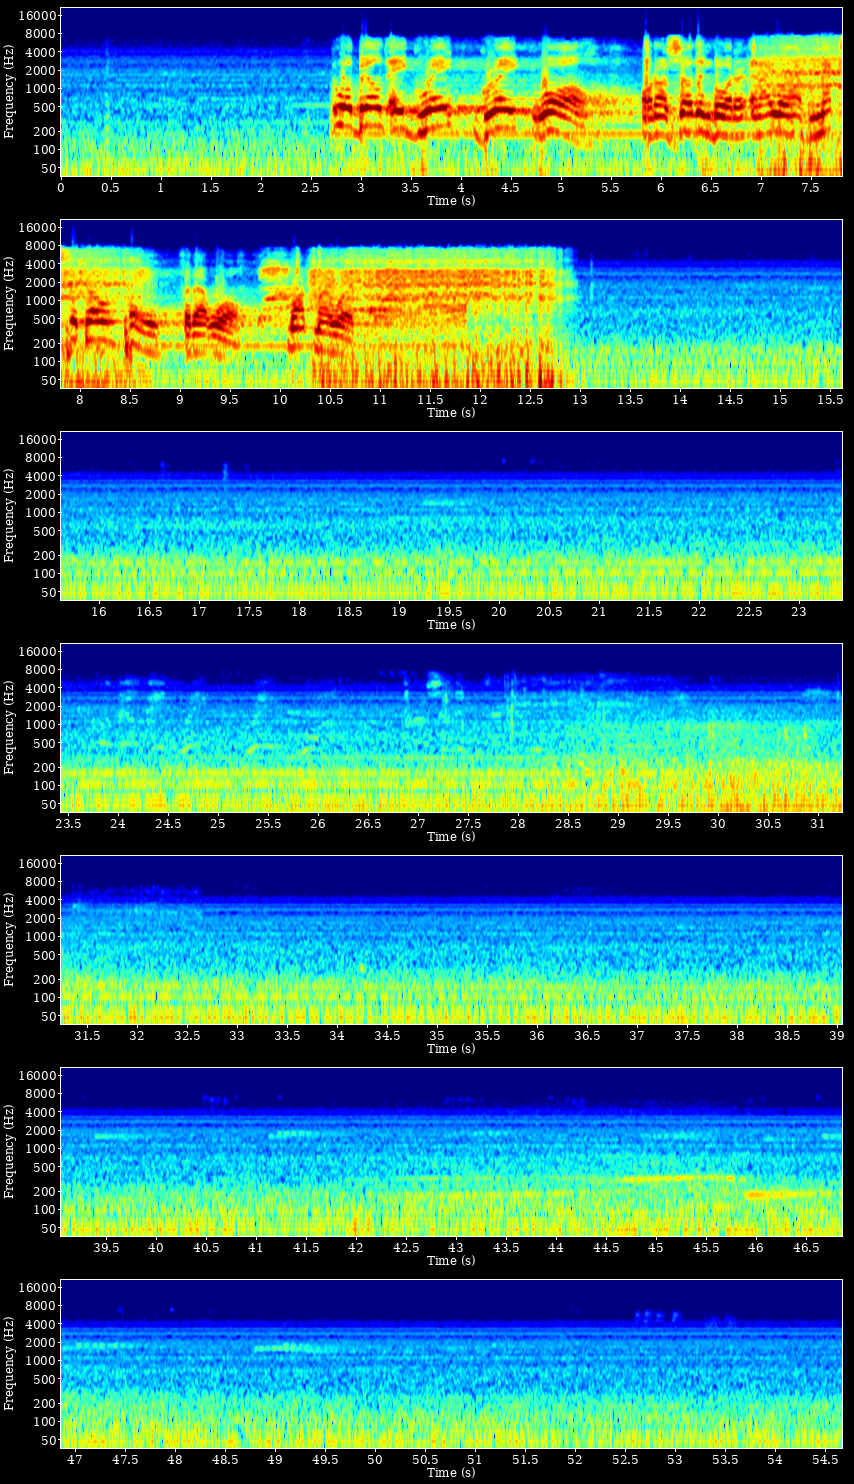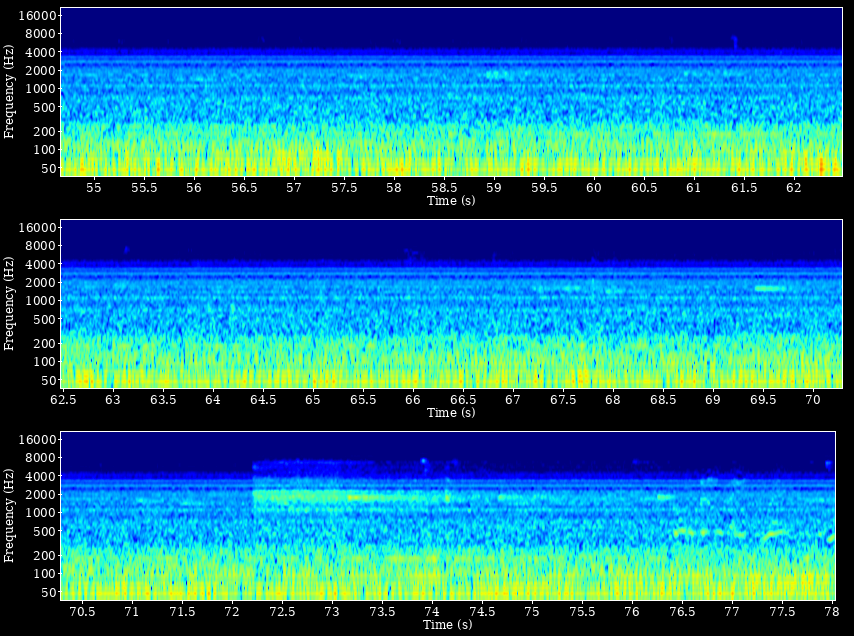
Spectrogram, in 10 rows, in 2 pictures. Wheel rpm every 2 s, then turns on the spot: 0, 0, 0, 70, 40, 120, 50, 0, 0, 0, 0, 0, 0, 0, 0, 0, 0, 0, 0, 0, 0, 0, 0, 0, 0, 0, 0, 0, 0, 0, 0, 0, 0, 0, 0, 0, 0, 0, 0.
none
